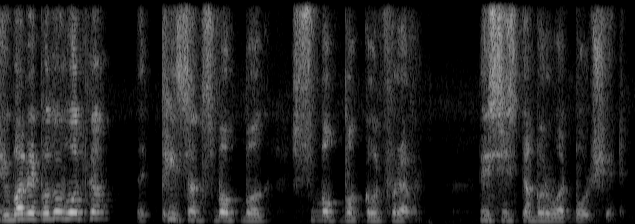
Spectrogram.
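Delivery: mock Russian accent in broken English; Vlad's Russian accent. Vlad offering to kill the fire ants, mock Russian accent. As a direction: imitate the Russian neighbor offering a deal. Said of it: "we had a Russian guy next door".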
